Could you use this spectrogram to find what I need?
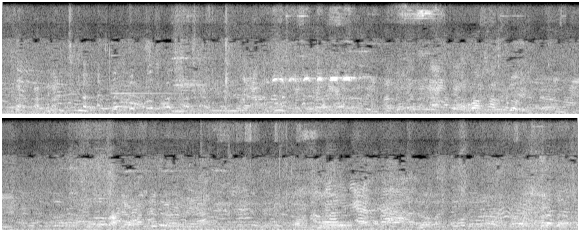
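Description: A crowd of men talk over one another with agitation nearby.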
